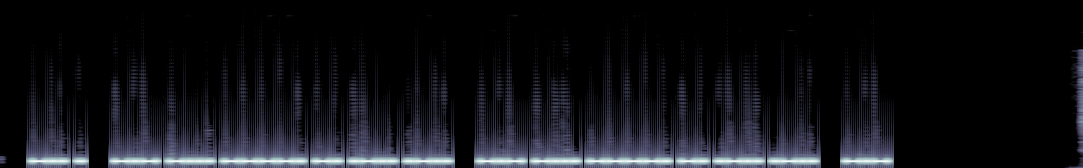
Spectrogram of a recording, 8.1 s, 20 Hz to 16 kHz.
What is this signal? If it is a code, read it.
Morse code, heard as a keyed tone, about 32 wpm, 700 Hz. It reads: DE KB9NLL KB9NLL K
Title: Speed-Racing Common QSO Phrases Encore - 35wpm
